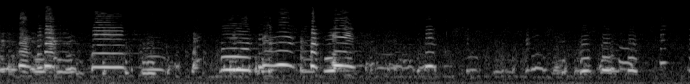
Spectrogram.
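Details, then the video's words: Busy flock of whooper swans calling loudly on a lake, pintail ducks also present, heard at medium close range: a dense run of bugling, nasal honks of varied length, overlapping and tapering off into scattered softer calls. "Calls From Pintail Ducks & Whooper Swans. Swans Become Busy With Many Loud Ca"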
